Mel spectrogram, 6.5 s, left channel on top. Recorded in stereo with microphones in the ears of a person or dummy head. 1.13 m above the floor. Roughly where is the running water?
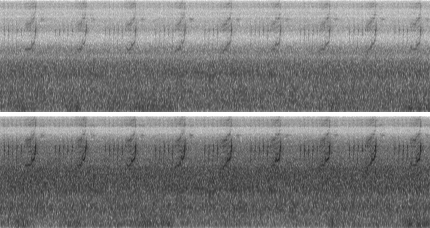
Right.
